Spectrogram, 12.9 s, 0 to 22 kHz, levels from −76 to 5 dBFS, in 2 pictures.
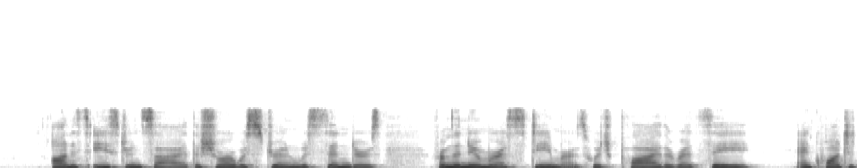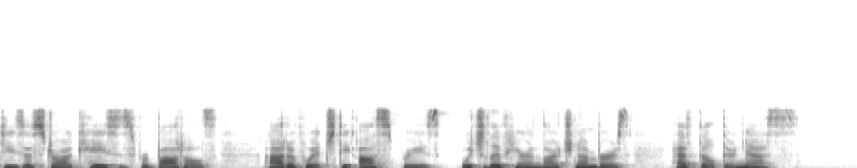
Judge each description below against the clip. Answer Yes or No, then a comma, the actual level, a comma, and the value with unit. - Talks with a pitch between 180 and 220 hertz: Yes, medium, 185 Hz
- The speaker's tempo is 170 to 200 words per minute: Yes, average, 190 wpm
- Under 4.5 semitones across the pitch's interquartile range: Yes, average, 3.7 semitones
